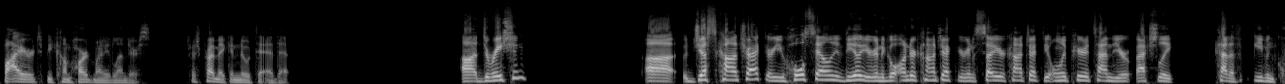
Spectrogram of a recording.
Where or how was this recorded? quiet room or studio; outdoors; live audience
live audience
